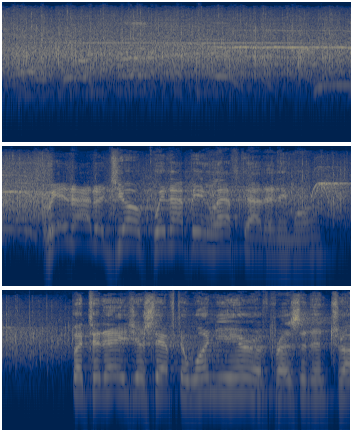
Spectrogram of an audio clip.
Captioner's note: applause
